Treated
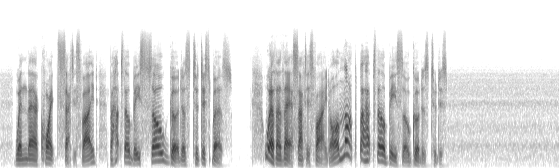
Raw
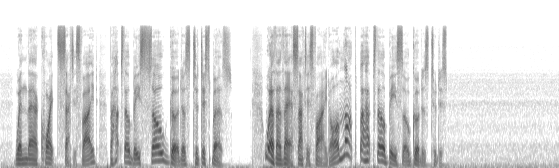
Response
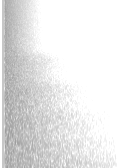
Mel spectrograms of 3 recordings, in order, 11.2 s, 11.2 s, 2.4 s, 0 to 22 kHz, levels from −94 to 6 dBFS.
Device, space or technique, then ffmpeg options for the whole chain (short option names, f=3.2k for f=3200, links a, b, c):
phone earpiece: -af "highpass=390,equalizer=f=400:t=q:w=4:g=-5,equalizer=f=1.4k:t=q:w=4:g=-4,equalizer=f=2.9k:t=q:w=4:g=-3,lowpass=f=3.9k:w=0.5412,lowpass=f=3.9k:w=1.3066,volume=8dB"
